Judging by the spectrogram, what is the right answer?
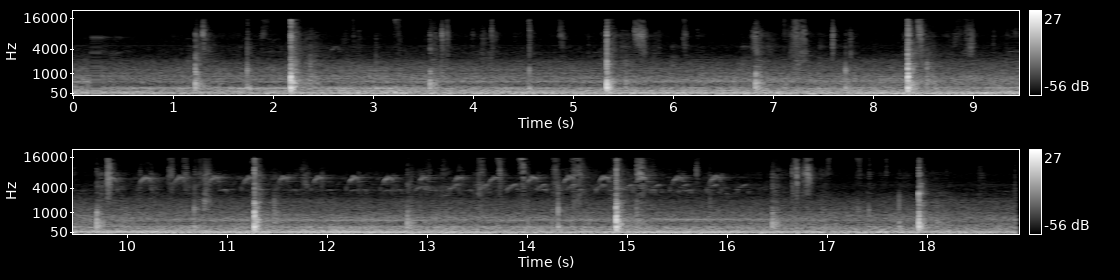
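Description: Tennis rally on a hard court: a loud racket-on-ball hit about every three seconds, with fainter hits and ball bounces in between.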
